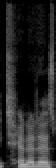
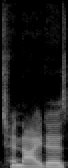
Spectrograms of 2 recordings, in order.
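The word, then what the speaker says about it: tinnitus: say ten ten is there is two ways to correctly pronounce it um I say tenus because the other way of saying it tenias is so close to tendonitis that people can get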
